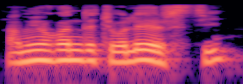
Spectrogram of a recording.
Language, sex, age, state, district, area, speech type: Bengali, male, 18-30, West Bengal, Howrah, urban, spontaneous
